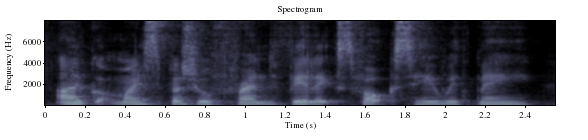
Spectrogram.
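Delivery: ordinary delivery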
